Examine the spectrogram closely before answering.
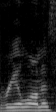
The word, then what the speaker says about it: Rhea Lana's: Just search for Real Lanas of Mountain Home. Okay. And there's it's spelled RHEA space LANA as we have it on the screen on the graphics there.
